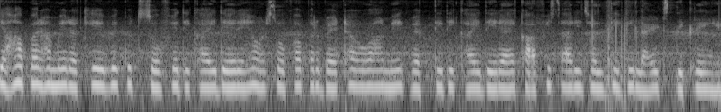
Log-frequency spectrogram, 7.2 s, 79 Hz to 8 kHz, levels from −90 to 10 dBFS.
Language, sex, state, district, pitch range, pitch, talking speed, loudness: Hindi, female, Chhattisgarh, Balrampur, 210-230 Hz, 220 Hz, 255 wpm, -18 LUFS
